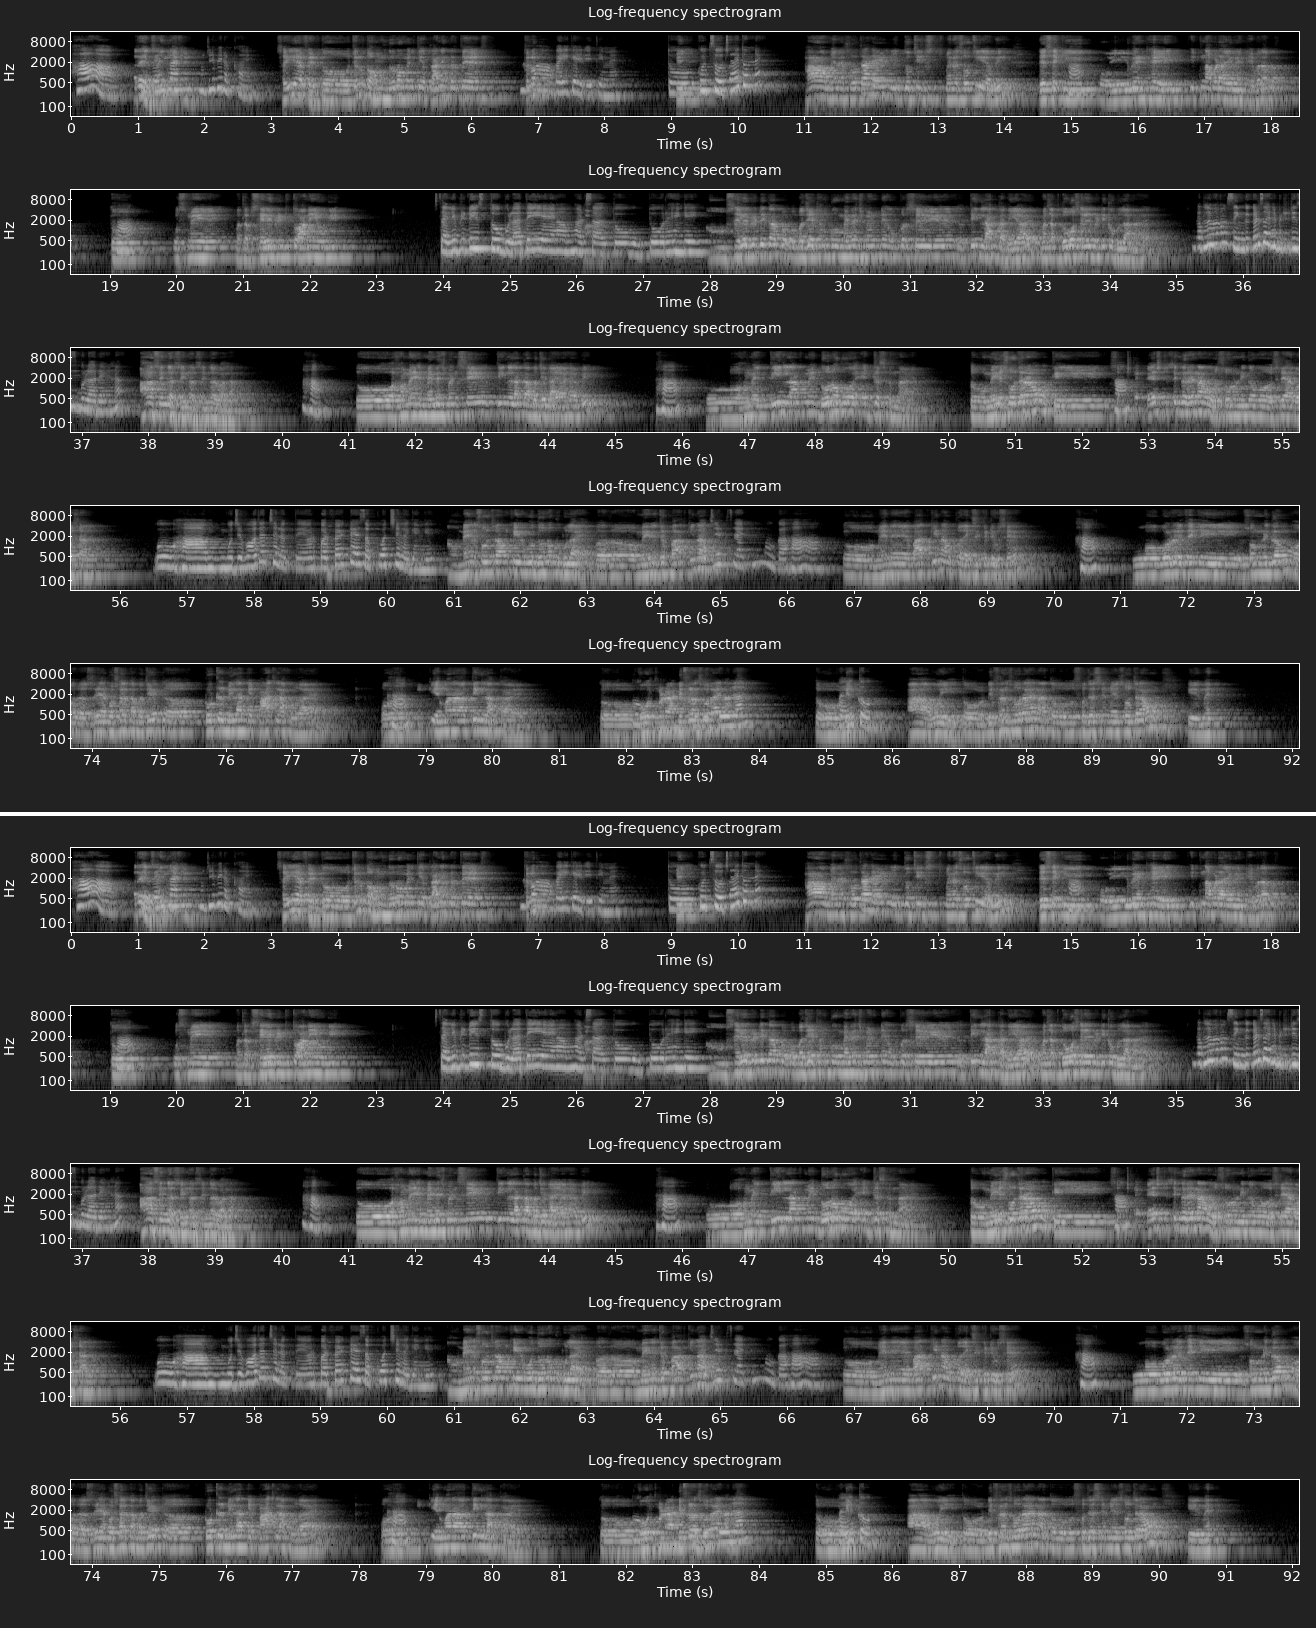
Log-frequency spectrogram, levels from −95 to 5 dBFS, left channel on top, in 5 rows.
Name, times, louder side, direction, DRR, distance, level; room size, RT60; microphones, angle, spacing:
voice 1, 0.0-0.7 1.0-2.8 6.7-8.3 9.0-10.4 14.9-15.2 19.1-19.4 24.0-27.9 35.2-37.7 40.3-40.7 45.6-46.0 52.5-52.8 56.5-60.8 64.7-66.6 70.3-70.7 78.4-78.8 82.1-83.9 85.1-85.8, equal, ahead, 8 dB, 1.2 m, -32 dB
voice 2, 0.9-1.6 3.1-6.3 6.8-7.0 9.1-9.2 11.0-14.1 14.5-15.2 15.4-18.1 19.0-19.3 20.0-22.5 26.1-26.3 28.0-34.6 37.9-39.3 41.1-44.7 46.4-49.5 50.3-52.6 53.0-55.6 60.9-64.9 66.8-69.5 71.2-77.4 78.3-78.7 79.1-80.5 81.6-83.7 84.8-85.4 86.2-90.1 90.4-90.8, right 1 dB, 15° right, -3 dB, 3.9 m, -31 dB
26.0 x 12.5 x 9.1 m, 1.2 s
head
